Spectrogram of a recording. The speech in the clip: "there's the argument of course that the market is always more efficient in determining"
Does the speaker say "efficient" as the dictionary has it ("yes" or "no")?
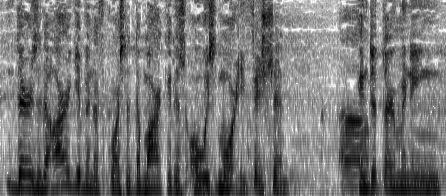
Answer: yes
